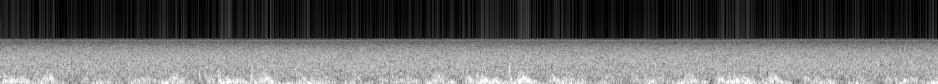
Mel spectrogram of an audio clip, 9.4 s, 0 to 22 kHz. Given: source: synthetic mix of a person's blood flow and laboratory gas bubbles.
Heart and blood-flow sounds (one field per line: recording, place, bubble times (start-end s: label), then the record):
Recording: Doppler ultrasound of blood flow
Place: precordium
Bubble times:
1.96-2.10 s: bubbles
From the record:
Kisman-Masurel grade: 111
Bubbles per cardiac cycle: 1 to 2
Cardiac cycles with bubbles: 1 to 10%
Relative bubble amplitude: barely perceptible (0.100 to 0.250)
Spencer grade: 1 (occasional bubble signal discernible with the cardiac motion signal, with majority of cardiac periods free of bubbles)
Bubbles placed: anywhere in the cardiac cycle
